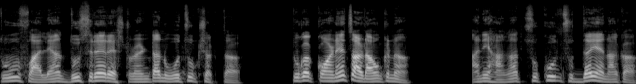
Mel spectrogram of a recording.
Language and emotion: Goan Konkani, angry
